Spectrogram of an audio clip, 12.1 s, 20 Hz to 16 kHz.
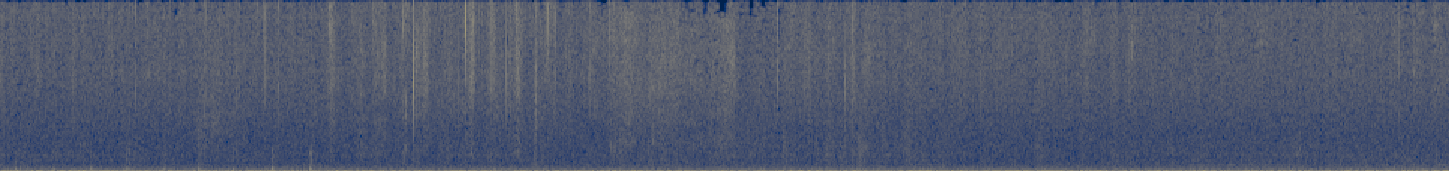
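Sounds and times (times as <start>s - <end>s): fingers rubbing skin: 0.7s - 7.4s.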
